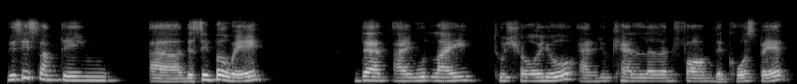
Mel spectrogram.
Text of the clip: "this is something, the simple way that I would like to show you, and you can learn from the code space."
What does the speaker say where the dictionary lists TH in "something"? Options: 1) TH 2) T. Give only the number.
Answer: 2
